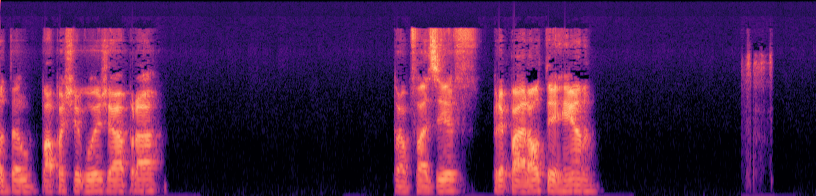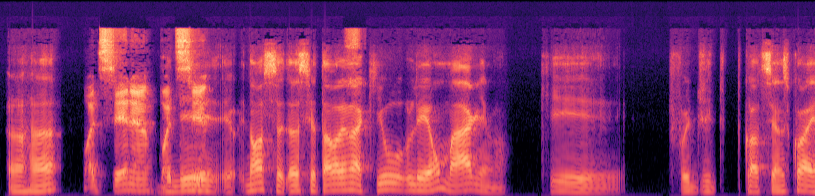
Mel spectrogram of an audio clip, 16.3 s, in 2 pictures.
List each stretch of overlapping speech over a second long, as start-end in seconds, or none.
none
